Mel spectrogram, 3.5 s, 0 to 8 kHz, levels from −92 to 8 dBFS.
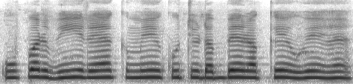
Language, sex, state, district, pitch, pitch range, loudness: Hindi, male, Uttar Pradesh, Shamli, 240 Hz, 235-245 Hz, -14 LUFS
